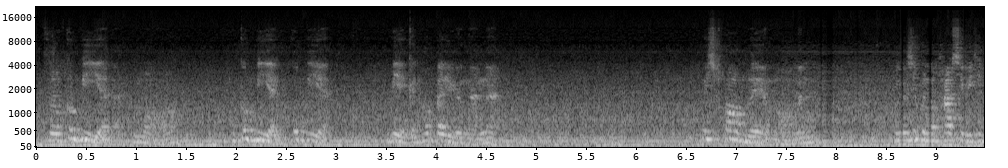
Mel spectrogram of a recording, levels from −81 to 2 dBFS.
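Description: At 7.83–7.87 s a short concealed packet loss leaves a brief smear in the speech: about 20 ms of audio never arrived, and the decoder covered it by extending the preceding sound before blending back in. The same brief smear recurs at 8.19–8.23 s.

Between them, at 7.89–7.97 s, a burst of packet loss drops roughly 60 ms. The receiver holds the last sound as a fading buzz or hiss, then resumes later, so a slice of speech is simply absent.

From 8.63 to 9.30 s, repeated packet loss produces a choppy, robotic stretch. Four separate gaps, the longest 28 ms, each get patched by continuing the prior sound, and about 13% of that span is synthesized filler rather than real audio.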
